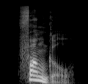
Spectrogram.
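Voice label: "fungal", British English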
